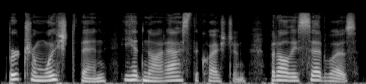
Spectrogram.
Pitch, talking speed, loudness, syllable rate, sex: 175 Hz, 230 wpm, -19 LUFS, 5.4 syllables/s, female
